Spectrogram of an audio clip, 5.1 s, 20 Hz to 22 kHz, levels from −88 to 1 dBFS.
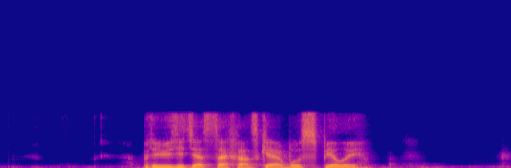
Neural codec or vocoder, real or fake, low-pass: codec, 24 kHz, 0.5 kbps, DualCodec; fake; 7.2 kHz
